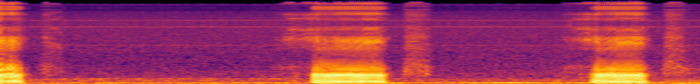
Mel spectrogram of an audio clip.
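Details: Female French Bulldog snoring indoors: two loud, rasping, buzzy snores about three seconds apart, each lasting over half a second, with quiet breathing between.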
